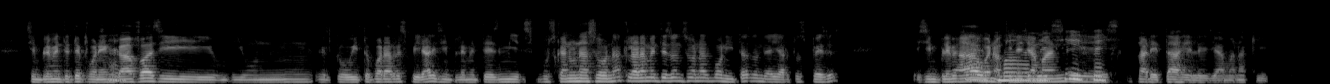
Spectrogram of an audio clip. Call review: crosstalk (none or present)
present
